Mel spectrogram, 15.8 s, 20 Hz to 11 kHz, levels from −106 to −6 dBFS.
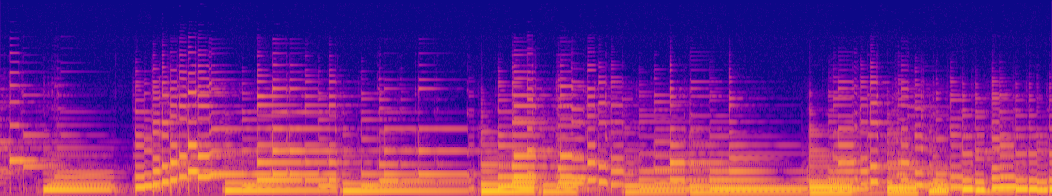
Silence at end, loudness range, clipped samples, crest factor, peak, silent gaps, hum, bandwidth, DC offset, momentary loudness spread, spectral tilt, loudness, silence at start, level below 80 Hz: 0 s; 4 LU; under 0.1%; 16 dB; -8 dBFS; none; none; 4.5 kHz; under 0.1%; 9 LU; -12.5 dB/octave; -26 LUFS; 0 s; -46 dBFS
